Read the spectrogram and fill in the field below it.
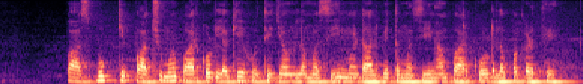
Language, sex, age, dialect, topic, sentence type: Chhattisgarhi, male, 18-24, Western/Budati/Khatahi, banking, statement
